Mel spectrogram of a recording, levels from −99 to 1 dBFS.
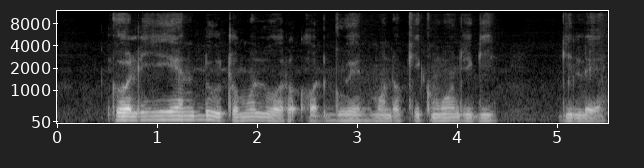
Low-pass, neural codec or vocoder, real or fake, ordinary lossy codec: none; codec, 24 kHz, 6 kbps, HILCodec; fake; none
